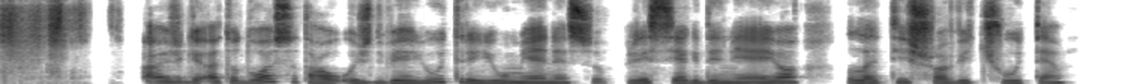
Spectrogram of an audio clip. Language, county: Lithuanian, Šiauliai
